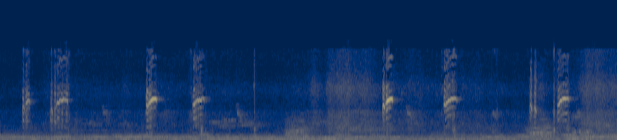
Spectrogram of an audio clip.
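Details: Yellow-bellied warbler lure and training sound: sharp, very high single chips every half second to second, interspersed with faint buzzy notes, against a sustained low droning background.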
